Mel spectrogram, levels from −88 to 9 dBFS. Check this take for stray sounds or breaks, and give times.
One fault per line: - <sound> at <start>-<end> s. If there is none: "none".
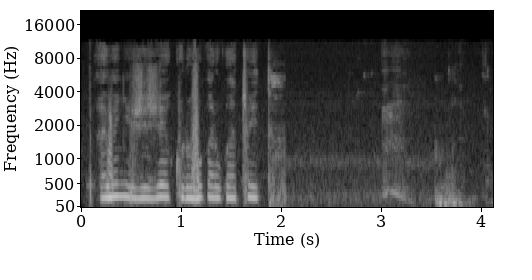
- throat clearing at 2.6-3.5 s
